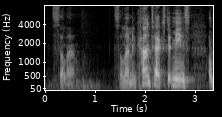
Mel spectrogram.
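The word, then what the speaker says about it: צלם: That phrase, "in His image," is a Hebrew word pronounced salam.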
